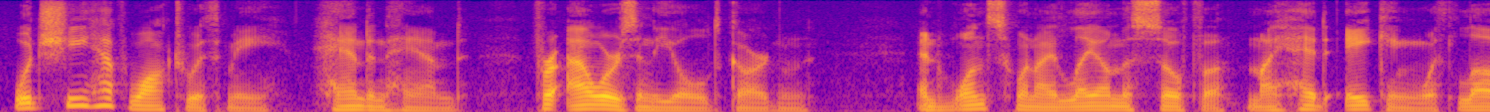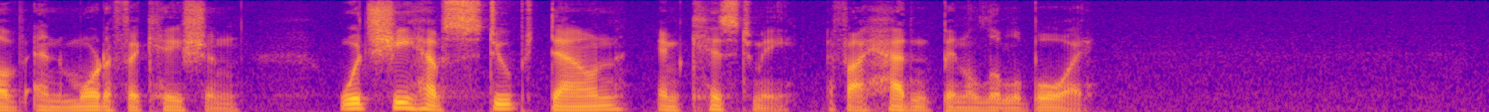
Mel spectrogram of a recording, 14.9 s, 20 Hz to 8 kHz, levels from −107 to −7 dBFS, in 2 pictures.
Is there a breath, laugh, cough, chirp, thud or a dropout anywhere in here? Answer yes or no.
no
